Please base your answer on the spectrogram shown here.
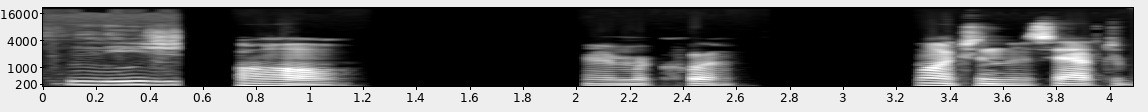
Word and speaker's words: Niger: It's pronounced Niger.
